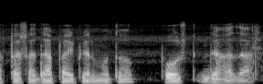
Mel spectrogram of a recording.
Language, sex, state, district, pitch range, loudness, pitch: Bengali, male, Assam, Hailakandi, 85-95 Hz, -17 LUFS, 90 Hz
